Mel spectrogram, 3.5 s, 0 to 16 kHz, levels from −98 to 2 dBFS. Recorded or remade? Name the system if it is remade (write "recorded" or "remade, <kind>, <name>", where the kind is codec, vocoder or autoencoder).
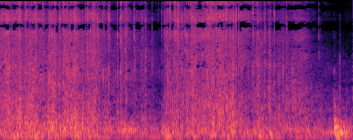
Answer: recorded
